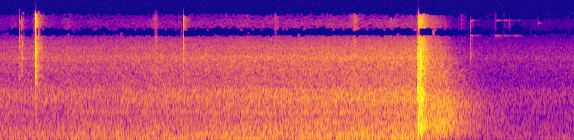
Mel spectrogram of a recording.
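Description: A single Glock pistol shot about six seconds in, echoing briefly in the indoor range, over a steady low rumble. A light click sounds near the start as the pistol is handled.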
